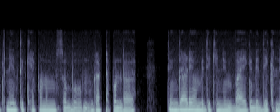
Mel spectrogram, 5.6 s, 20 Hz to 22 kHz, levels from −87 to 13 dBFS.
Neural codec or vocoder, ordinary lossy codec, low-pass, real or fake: none; none; 7.2 kHz; real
